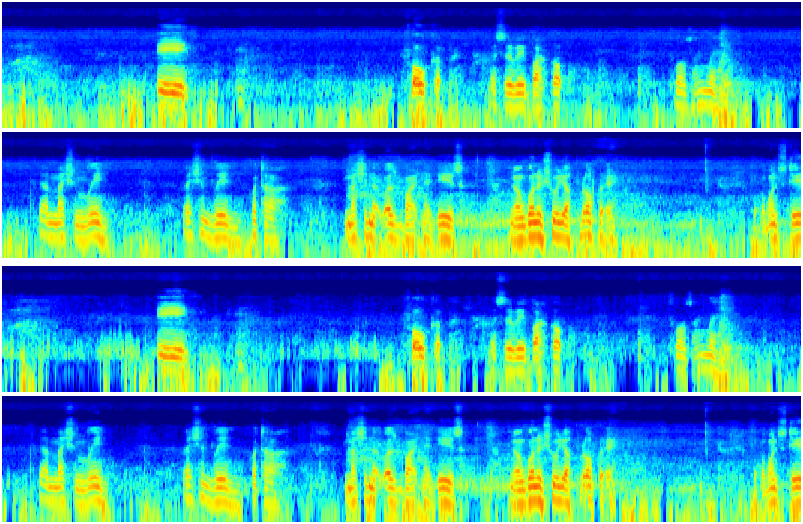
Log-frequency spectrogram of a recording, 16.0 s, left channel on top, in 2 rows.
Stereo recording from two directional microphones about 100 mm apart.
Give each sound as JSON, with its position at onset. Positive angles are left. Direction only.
{"t": 1.5, "sound": "speech", "side_deg": 75}
{"t": 4.1, "sound": "speech", "side_deg": 45}
{"t": 6.7, "sound": "speech", "side_deg": 10}
{"t": 8.4, "sound": "speech", "side_deg": 35}
{"t": 12.0, "sound": "speech", "side_deg": 20}
{"t": 15.6, "sound": "speech", "side_deg": 20}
